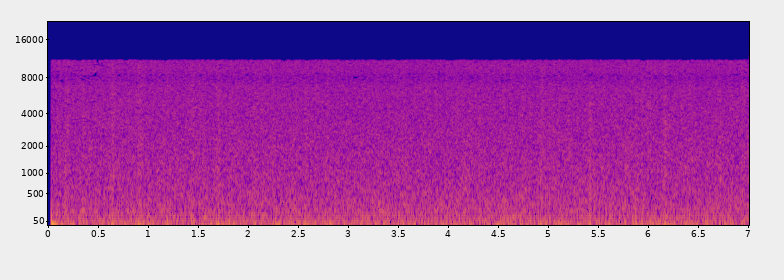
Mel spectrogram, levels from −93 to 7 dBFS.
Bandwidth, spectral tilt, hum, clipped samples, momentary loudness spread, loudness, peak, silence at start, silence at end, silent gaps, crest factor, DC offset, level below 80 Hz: 11.5 kHz; -2.5 dB/octave; none; under 0.1%; 1 LU; -35 LUFS; -18 dBFS; 0.05 s; 0 s; none; 18 dB; under 0.1%; -42 dBFS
